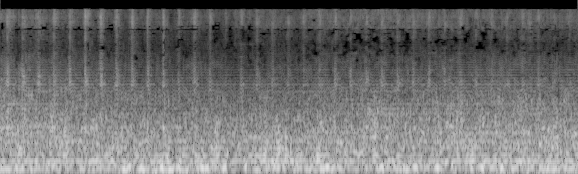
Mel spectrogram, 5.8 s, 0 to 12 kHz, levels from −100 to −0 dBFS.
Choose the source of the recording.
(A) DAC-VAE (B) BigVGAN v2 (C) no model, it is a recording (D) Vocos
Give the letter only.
B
